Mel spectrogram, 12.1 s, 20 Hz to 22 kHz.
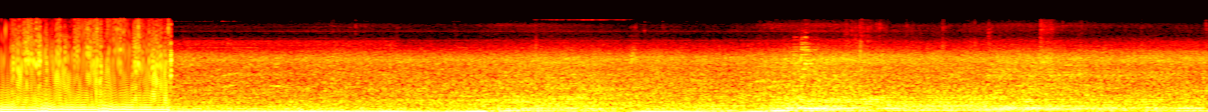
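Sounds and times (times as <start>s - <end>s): low engine rumble: 0.0s - 12.0s
passing vehicles: 1.7s - 12.0s.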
